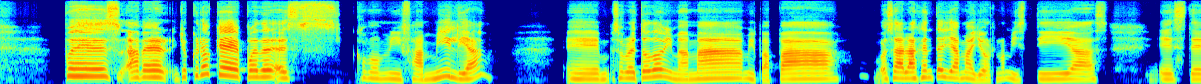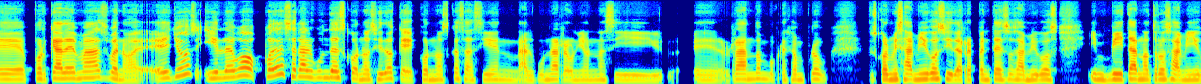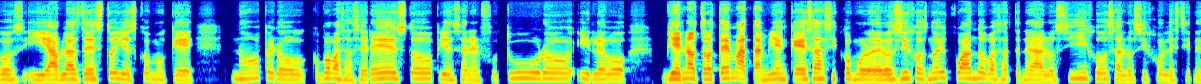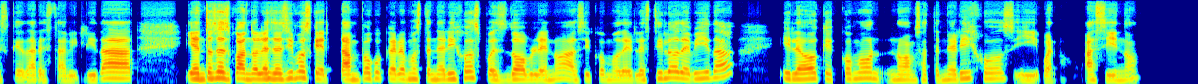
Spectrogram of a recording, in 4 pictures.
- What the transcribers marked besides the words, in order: other background noise
- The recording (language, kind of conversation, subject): Spanish, advice, ¿Cómo puedo manejar el juicio por elegir un estilo de vida diferente al esperado (sin casa ni hijos)?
